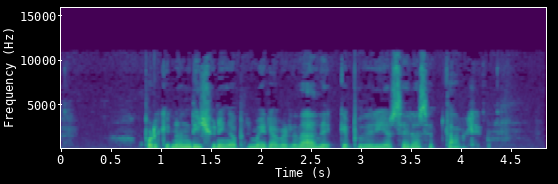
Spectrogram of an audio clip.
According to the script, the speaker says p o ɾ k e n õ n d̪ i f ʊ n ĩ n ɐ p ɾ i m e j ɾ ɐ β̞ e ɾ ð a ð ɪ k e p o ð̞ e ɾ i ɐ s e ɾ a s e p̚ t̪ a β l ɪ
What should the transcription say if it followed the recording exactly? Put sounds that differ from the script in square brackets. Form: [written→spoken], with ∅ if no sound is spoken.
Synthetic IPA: p o ɾ k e n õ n d̪ i [f→ʃ] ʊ n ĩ [n→ŋ] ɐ p ɾ i m e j ɾ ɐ β̞ e ɾ ð a ð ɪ k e p o ð̞ e ɾ i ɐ s e ɾ a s e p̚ t̪ a β l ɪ

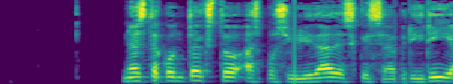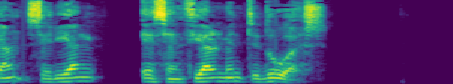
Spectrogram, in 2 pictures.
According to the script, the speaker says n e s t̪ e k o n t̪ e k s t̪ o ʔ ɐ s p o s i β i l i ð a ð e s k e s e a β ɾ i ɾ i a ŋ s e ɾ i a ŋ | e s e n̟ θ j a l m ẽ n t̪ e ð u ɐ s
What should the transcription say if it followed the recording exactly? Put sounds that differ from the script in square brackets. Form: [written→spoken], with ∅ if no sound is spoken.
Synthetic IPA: n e s t̪ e k o n t̪ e k s t̪ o ʔ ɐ s p o s i β i l i ð a ð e s k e s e a β ɾ i ɾ i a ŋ s e ɾ i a ŋ | e s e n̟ θ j a l m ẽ n t̪ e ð u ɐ s

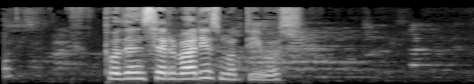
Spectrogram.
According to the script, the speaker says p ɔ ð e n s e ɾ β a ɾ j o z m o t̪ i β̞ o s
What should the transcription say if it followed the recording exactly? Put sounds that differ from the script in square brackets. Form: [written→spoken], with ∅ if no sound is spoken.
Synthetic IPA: p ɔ ð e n s e ɾ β a ɾ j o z m o t̪ i β̞ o s

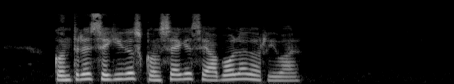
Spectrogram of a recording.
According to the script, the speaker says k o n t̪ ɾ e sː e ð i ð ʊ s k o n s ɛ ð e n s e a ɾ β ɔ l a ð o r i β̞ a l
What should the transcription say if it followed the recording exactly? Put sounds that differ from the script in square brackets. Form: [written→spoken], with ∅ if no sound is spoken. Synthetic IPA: k o n t̪ ɾ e sː e [ð→ɣ] i ð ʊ s k o n s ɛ [ð→ɣ] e [n→∅] s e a [ɾ→∅] β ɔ l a ð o r i β̞ a l

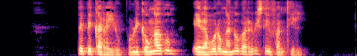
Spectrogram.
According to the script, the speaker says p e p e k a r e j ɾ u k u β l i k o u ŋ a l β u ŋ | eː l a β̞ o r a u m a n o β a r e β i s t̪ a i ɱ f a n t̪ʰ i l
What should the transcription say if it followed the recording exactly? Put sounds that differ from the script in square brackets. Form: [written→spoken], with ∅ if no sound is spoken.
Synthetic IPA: p e p e k a r e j ɾ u [k→p] u β l i k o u ŋ a l β u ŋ | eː l a β̞ o [r→ɾ] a u [m→ŋ] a n o β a r e β i s t̪ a i ɱ f a n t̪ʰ i l

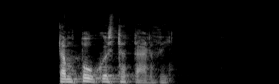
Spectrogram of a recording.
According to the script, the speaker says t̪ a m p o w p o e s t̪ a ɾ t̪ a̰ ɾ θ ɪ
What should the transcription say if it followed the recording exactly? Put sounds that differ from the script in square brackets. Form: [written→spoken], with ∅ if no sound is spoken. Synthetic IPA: t̪ a m p o w [p→k] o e s t̪ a [ɾ→∅] t̪ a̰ ɾ [θ→ð] ɪ

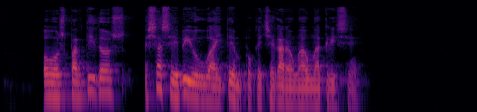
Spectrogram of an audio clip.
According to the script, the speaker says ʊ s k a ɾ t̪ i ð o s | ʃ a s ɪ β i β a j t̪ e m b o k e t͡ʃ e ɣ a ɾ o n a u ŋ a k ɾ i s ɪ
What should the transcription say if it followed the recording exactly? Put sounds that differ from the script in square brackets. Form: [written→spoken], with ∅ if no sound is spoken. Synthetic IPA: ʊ s [k→p] a ɾ t̪ i ð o s | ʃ a s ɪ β i [β→w] a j t̪ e m [b→p] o k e t͡ʃ e ɣ a ɾ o [n→ŋ] a u ŋ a k ɾ i s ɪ

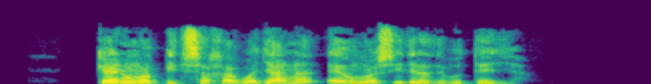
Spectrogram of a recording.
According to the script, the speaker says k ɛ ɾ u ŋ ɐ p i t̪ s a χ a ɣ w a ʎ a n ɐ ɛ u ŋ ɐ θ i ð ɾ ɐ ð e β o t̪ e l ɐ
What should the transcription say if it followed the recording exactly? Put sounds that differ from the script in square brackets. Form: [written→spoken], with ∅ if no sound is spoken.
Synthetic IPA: k ɛ ɾ u ŋ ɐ p i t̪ s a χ a ɣ w a ʎ a n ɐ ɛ u ŋ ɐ [θ→s] i ð ɾ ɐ ð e β o t̪ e [l→ʎ] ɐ

